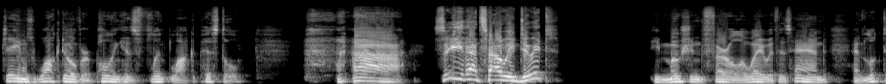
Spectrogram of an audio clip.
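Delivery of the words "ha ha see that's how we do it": pirate voice jumping high, a bit louder; gloating pirate. Acted. Pirate James gloating as the trunk opens, cocky crowing. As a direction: crow it over your prize.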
